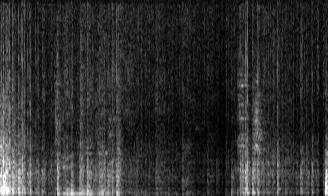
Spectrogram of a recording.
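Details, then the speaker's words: Laryngeal EMG during phonation from a normal vocal fold in a voice-disorder workup: dense crackling static bursts of many motor unit potentials, a full recruitment interference pattern. "so um I am going to show you the recruitement patent this is a full recruitement"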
